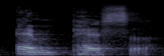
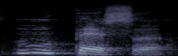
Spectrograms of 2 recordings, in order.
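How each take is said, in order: First: The M is said as the letter name 'em'. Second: The M is said as a plain m-sound. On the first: The speaker calls it wrong. "I would call it something else, M-Pesa, you know, the M" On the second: The speaker calls it right. "it's not M-Pesa, it's, a, it's M-Pesa"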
